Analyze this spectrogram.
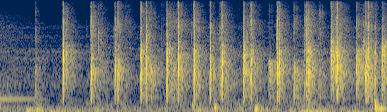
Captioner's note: applause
